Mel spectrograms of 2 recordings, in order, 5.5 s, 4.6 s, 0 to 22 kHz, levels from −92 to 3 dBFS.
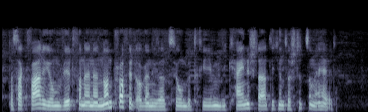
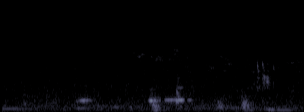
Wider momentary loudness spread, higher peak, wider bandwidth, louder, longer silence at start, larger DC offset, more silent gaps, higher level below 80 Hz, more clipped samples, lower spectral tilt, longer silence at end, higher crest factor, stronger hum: about the same, 10 LU vs 11 LU; first, -4 dBFS vs -44 dBFS; about the same, 7.8 kHz vs 7.2 kHz; first, -24 LUFS vs -61 LUFS; about the same, 0.15 s vs 0.05 s; neither; neither; first, -64 dBFS vs -88 dBFS; neither; about the same, -5.5 dB/octave vs -6 dB/octave; first, 0.55 s vs 0 s; about the same, 20 dB vs 20 dB; neither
